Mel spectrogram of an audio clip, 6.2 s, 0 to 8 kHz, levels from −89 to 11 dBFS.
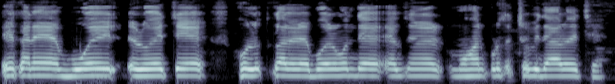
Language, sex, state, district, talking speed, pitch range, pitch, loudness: Bengali, male, West Bengal, Malda, 145 wpm, 200-205 Hz, 205 Hz, -13 LUFS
